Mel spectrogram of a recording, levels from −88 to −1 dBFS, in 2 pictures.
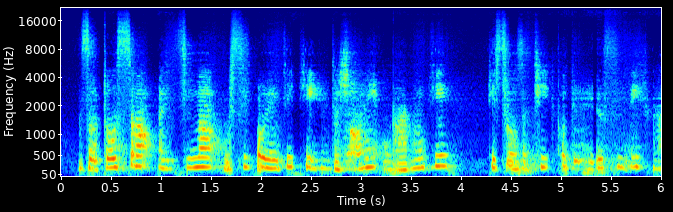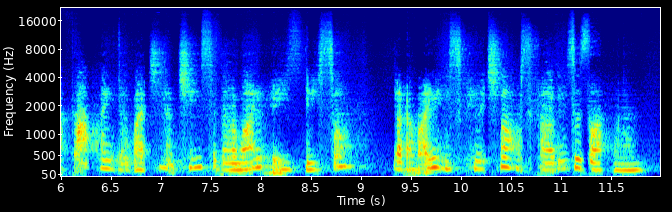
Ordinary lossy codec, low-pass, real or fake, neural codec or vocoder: none; none; fake; codec, 44.1 kHz, 0.9 kbps, DAC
